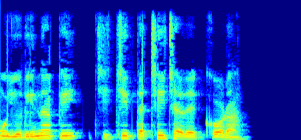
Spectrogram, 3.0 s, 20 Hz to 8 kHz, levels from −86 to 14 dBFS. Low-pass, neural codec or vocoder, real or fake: 7.2 kHz; none; real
